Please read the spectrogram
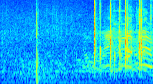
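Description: A football struck hard once, a single sharp thud about half a second in, then near the end a burst of players' shouts and sharp cracks like claps as the ball goes into the net.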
